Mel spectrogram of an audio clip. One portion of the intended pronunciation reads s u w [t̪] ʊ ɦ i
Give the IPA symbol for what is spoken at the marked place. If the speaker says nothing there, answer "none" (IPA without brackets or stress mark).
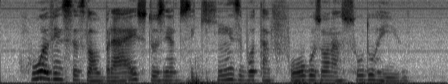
d̪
